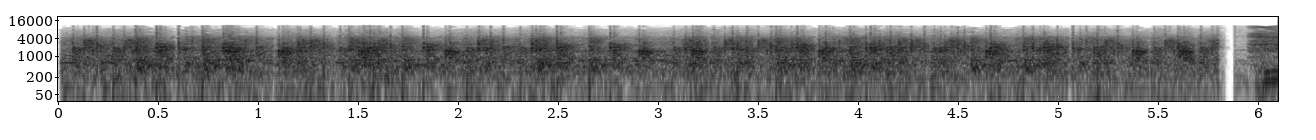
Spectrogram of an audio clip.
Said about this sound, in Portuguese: aplauso aí, Simone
